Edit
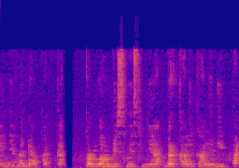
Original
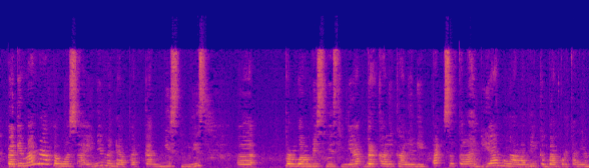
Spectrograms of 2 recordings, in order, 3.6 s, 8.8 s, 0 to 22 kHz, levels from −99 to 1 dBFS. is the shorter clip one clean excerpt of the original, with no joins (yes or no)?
no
